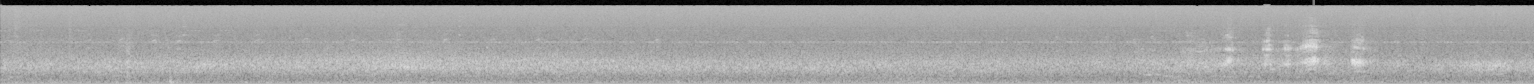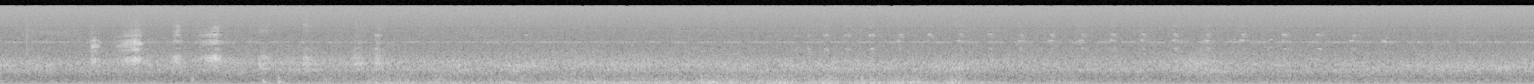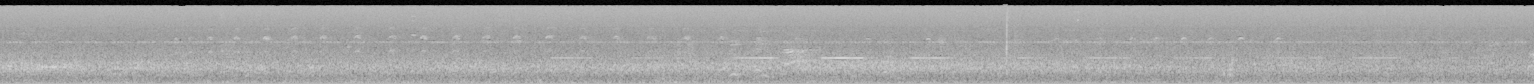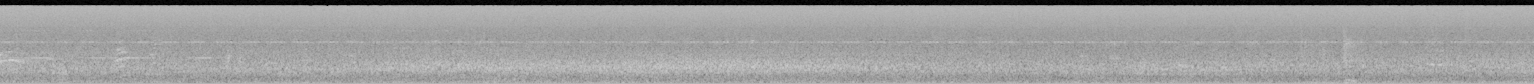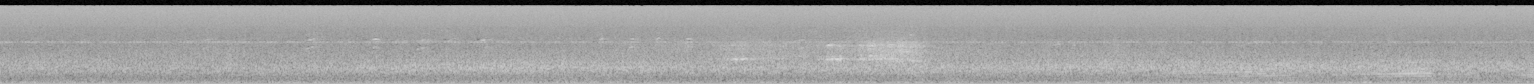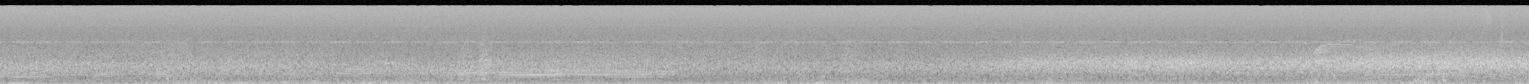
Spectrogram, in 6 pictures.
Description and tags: An evening on a field
Evening sounds of a farm.
countryside, eveningsounds, summer, field, nature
